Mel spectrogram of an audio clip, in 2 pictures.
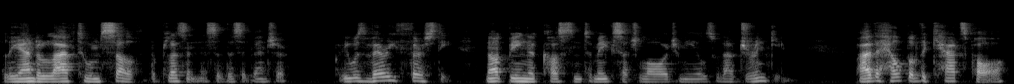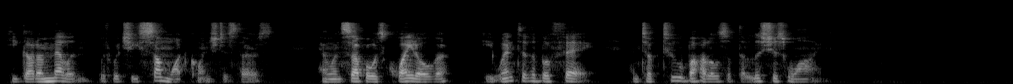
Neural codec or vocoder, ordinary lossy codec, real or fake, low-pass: none; MP3, 48 kbps; real; 7.2 kHz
